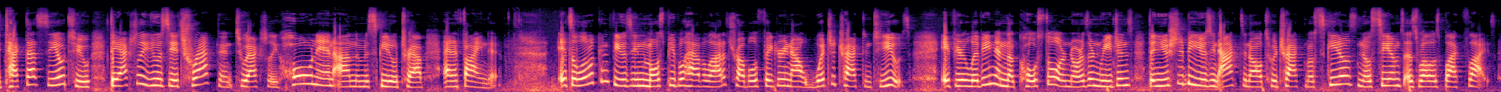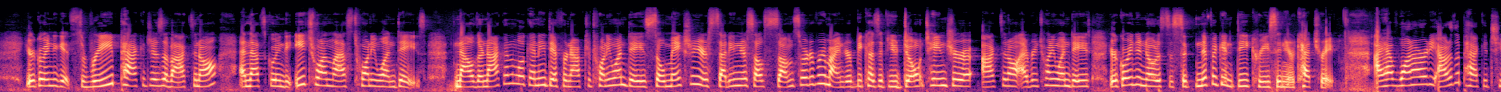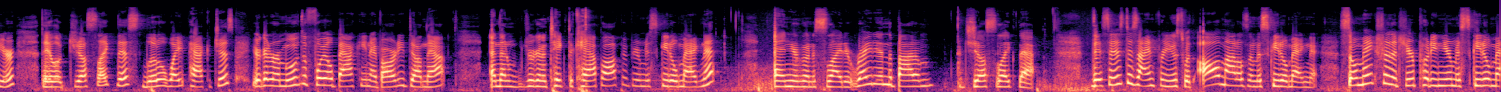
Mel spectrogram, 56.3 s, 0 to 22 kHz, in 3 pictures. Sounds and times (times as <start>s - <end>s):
Speech: 7.0s - 43.1s, 43.7s - 46.5s, 47.2s - 50.6s, 51.2s - 56.2s.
